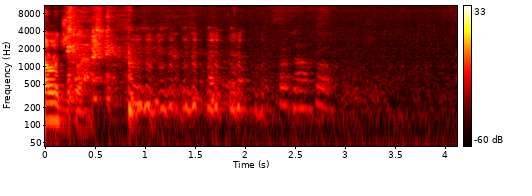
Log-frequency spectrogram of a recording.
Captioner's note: laughter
